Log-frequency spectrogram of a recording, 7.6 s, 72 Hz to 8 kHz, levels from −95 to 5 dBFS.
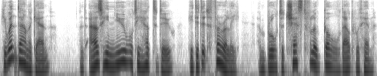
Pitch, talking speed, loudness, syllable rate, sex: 125 Hz, 215 wpm, -20 LUFS, 4.8 syllables/s, male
